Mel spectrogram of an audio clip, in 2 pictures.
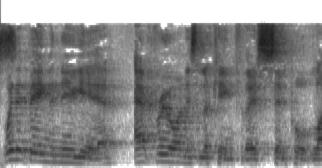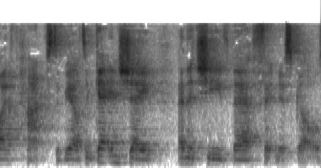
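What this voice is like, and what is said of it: British accent. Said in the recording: “And listen to that accent. ... It's almost as if he was British.”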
